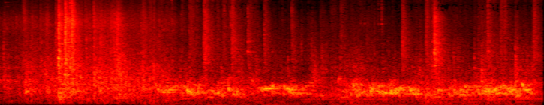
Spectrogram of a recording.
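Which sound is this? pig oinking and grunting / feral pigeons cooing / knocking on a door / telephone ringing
feral pigeons cooing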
